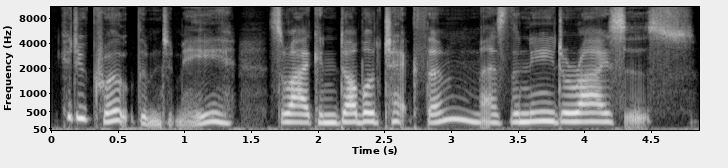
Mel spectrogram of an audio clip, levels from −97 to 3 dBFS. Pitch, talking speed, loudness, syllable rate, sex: 230 Hz, 195 wpm, -16 LUFS, 4.5 syllables/s, female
